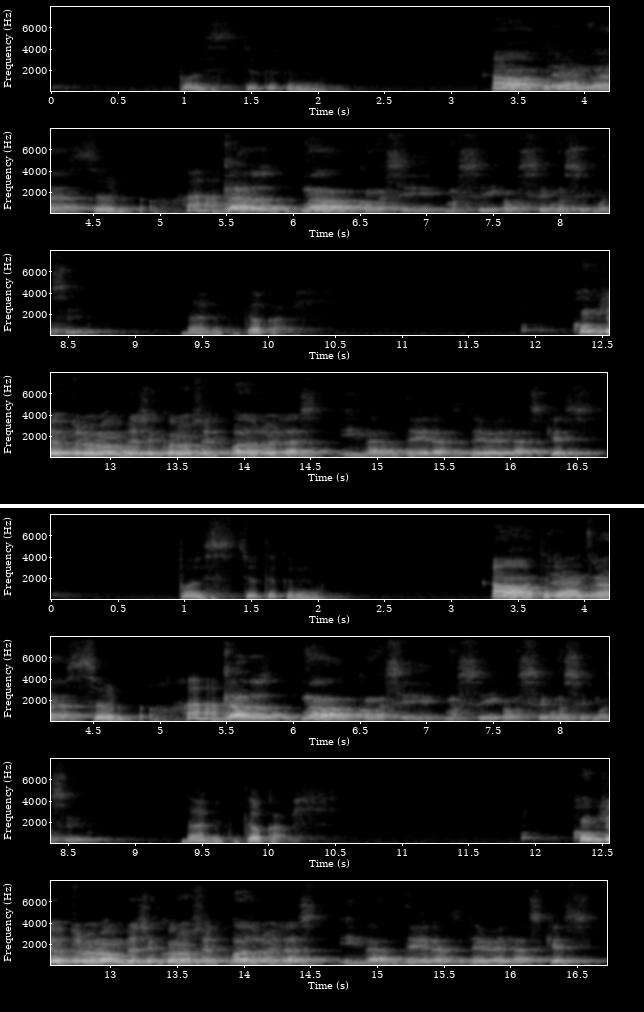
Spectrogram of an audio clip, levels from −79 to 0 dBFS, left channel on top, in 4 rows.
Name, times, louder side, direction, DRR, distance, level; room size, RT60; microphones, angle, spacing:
voice 1, 1.0-2.0 3.3-5.5 9.4-10.3, right 5 dB, 55° right, 8 dB, 0.3 m, -29 dB
voice 2, 3.3-4.3 5.5-8.6 12.3-16.5, right 1 dB, 35° right, -10 dB, 2.3 m, -26 dB
16.0 x 5.5 x 3.3 m, 0.87 s
head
